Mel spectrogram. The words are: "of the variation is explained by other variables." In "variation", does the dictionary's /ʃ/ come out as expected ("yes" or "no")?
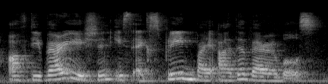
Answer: yes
